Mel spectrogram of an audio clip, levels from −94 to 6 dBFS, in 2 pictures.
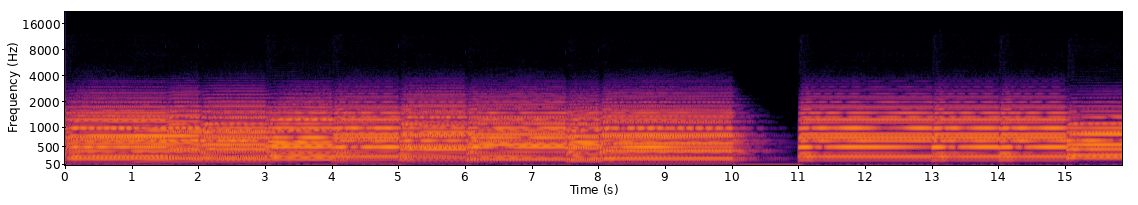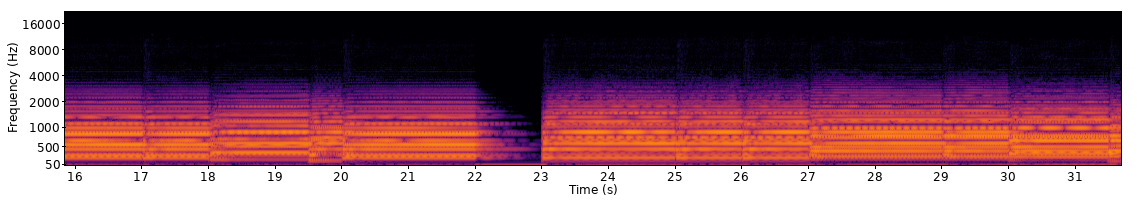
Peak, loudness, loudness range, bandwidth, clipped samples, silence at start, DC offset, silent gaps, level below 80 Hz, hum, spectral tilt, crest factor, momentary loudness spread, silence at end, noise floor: -6 dBFS; -20 LUFS; 3 LU; 4.2 kHz; under 0.1%; 0 s; 0.2%; none; -66 dBFS; none; -9.5 dB/octave; 14 dB; 4 LU; 0 s; -56 dBFS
